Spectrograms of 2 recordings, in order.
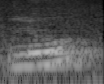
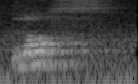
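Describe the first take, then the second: First: The syllable is pronounced the French way. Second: The syllable is pronounced the Spanish way. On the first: "the French" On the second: "for Spanish"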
